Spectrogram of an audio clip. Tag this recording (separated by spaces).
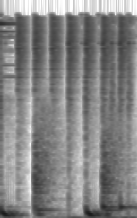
breakbeat dnb drum-loop drums jungle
